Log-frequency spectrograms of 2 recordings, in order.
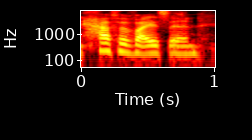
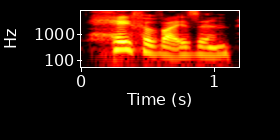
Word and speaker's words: Hefeweizen: and actually this whole time i've been saying half of eisen if you're ever around one of the widmer brothers technically is pronounced hafevizen and they will definitely correct you uh so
